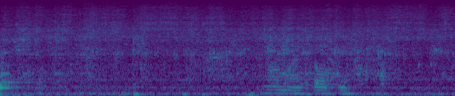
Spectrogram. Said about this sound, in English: I'm gonna rinse it off again.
